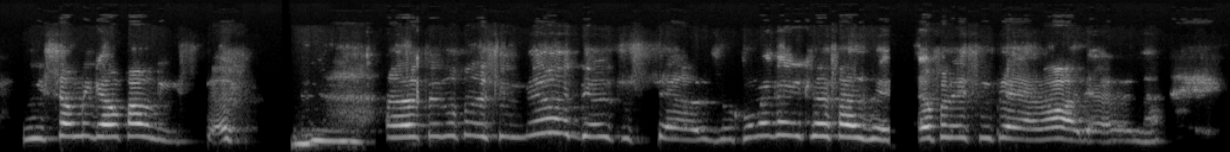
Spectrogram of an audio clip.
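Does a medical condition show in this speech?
Yes: cerebral palsy.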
